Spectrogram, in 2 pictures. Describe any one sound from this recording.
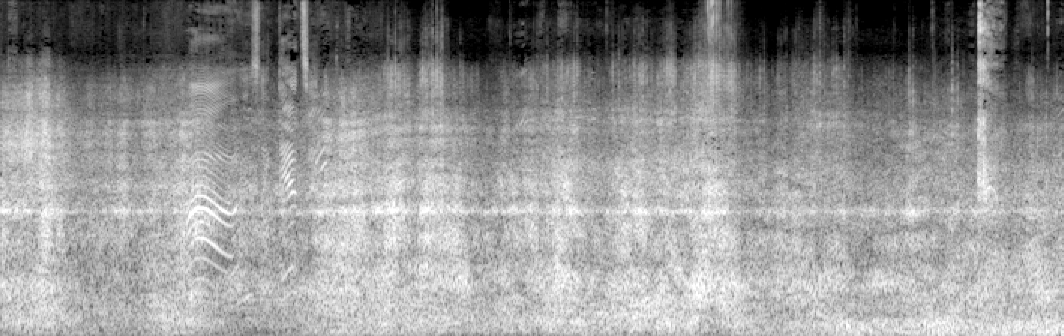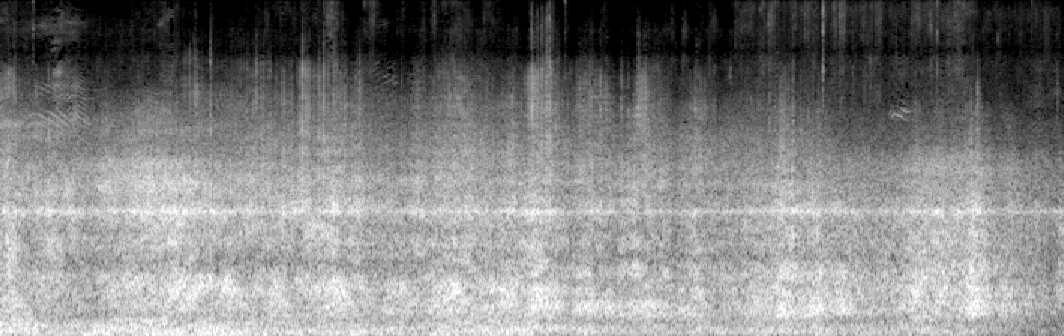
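A jet engine roars overhead.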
